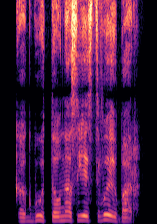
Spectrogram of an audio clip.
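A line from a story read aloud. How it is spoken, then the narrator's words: Dragon's growl. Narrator (Russian): рыкнул дракон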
